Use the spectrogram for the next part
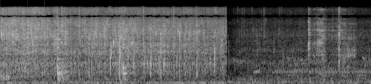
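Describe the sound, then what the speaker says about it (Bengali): Bay leaf, dried red chilli, cardamom, cinnamon, cloves and chopped onion hit hot oil for tempering, giving a loud, close, continuous sizzle with stirring scrapes that drops off sharply partway through, followed by a few clinks. "তেলে ফোড়ন দিয়ে দেবো, তেজপাতা, শুকনো লঙ্কা, এলাচ, দারচিনি, লবঙ্গ, পেঁয়াজ কুচি দিয়ে দেবো"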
